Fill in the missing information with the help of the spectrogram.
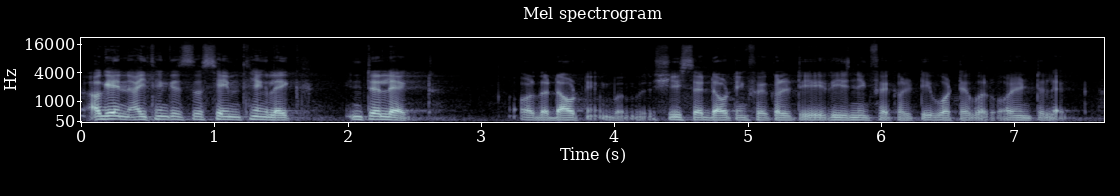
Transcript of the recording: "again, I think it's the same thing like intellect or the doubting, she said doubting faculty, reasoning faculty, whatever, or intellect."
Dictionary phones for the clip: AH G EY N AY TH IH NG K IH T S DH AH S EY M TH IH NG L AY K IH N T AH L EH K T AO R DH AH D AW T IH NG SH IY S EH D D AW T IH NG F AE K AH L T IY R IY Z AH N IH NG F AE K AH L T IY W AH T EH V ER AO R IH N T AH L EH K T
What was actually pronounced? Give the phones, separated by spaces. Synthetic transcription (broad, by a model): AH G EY N AY T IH NG K IH T S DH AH S EY M T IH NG L AY K IH N T AH L EH K T AO R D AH D AW T IH NG SH IY S EH D D AW T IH NG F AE K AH L T IY R IY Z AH N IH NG F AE K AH L T IY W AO T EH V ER AO R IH N T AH L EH K T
